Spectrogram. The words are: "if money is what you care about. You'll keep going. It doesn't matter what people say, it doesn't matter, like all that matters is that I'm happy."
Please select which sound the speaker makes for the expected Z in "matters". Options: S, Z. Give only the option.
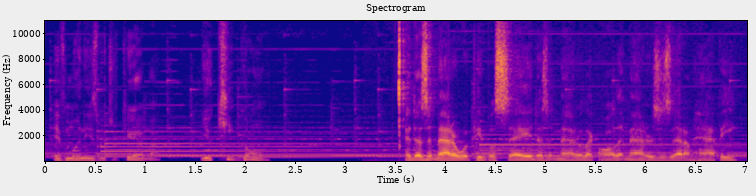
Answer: Z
